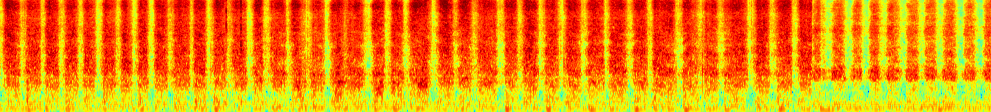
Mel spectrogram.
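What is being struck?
Quilted leather ballet flat scrubbed with a bristle brush.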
